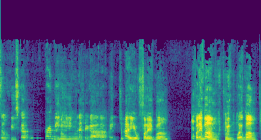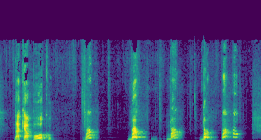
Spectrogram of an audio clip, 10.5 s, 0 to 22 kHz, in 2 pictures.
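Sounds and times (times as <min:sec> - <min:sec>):
speech: 0:00.0 - 0:07.2, 0:07.8 - 0:10.0
person voicing sharp rising barks imitating several dogs: 0:07.8 - 0:10.1.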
